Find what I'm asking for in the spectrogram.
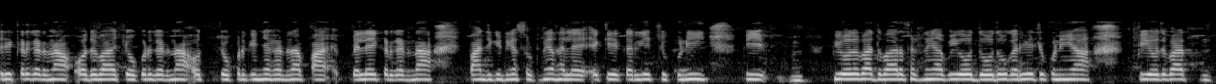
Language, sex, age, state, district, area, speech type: Dogri, female, 18-30, Jammu and Kashmir, Reasi, rural, spontaneous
